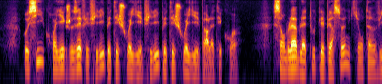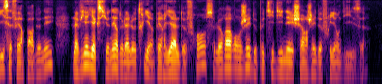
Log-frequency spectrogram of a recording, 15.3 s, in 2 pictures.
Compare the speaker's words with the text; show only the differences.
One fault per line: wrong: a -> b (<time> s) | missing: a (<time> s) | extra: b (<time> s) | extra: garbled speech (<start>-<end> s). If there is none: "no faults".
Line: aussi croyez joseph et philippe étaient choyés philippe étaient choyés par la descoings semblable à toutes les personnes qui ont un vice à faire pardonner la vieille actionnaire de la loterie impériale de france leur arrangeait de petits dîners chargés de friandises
no faults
